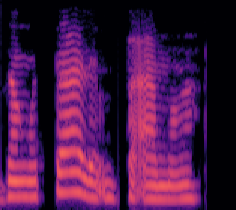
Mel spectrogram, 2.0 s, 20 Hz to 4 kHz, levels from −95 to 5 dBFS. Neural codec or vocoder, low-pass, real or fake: none; 3.6 kHz; real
